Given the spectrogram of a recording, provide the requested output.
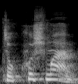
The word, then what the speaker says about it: চক্ষুষ্মান: প্রথমটার উচ্চারণ চক্ষু, তাহলে লেখ চোখ, চোখ, ফার্স্টে লিখছি চোখ। এই যে দেখ খুশ, চক্ষুষ, হ্যাঁ, কারণ মূর্ধন্যস্বয়ের উচ্চারিত রূপ তালব্য স, আর মত থেকে যায় চক্ষুষ, তারপর দেখ মান, চক্ষুষ্মান।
